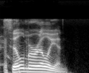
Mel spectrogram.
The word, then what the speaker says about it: Silmarillion: I can't even say Similarians. – I have no idea if I'm saying it right. – Silmarillion.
